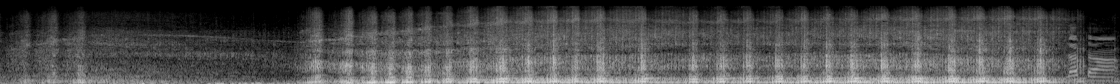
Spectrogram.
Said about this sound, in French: Là, c'est encore un autre type de moteur, ça, par rapport à tout ce que je t'ai fait voir.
